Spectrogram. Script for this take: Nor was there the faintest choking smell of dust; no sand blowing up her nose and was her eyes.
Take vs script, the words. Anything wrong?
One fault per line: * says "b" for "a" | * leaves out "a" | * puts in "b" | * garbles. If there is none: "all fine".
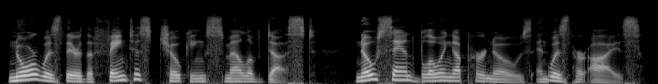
all fine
